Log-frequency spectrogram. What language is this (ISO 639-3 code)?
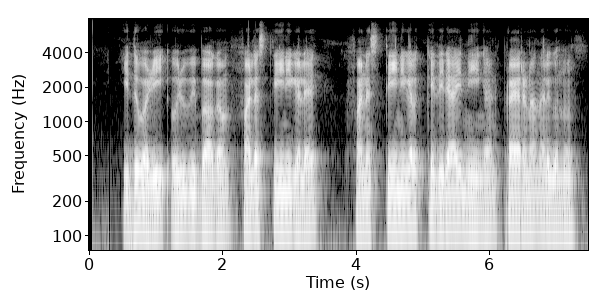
mal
